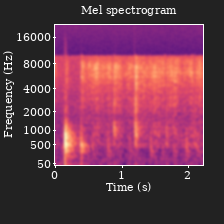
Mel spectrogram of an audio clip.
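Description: A marker writing on a whiteboard: a few short pen strokes. The two loudest come in the first half second, and fainter ones follow.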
